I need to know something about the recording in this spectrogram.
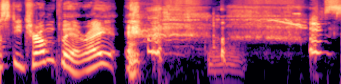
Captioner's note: laughter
